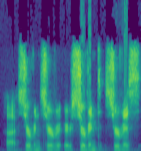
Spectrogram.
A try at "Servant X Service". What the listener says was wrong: Now you're calling it servant service. Do you not pronounce the X there?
